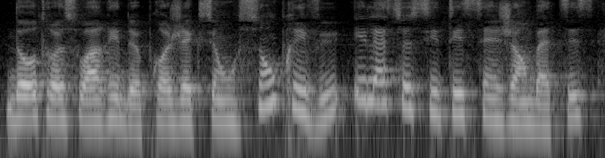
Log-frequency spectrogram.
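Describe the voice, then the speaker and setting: A woman's voice: on the low side, big pitch swings, moderate pace, a little mellow. A woman reads scripted narration as a local television news reporter.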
